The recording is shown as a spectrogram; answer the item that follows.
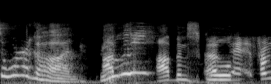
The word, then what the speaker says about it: Oregon: yes but there's no there's no e at the end so it's Oregon but thank you Brian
